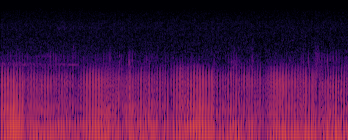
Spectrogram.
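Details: Kittens nursing and purring, a thick low rumble in rhythmic pulses about every half second to second, with faint clicking suckling noises.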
